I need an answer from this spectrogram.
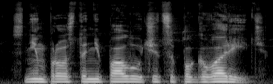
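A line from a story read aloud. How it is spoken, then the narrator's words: Hippo grumbling from lake. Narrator (Russian): ворчал бегемот из своего озера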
